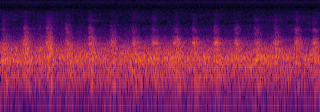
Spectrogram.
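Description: Train running, with a rapid even rhythm of about four beats a second over a steady rushing noise.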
